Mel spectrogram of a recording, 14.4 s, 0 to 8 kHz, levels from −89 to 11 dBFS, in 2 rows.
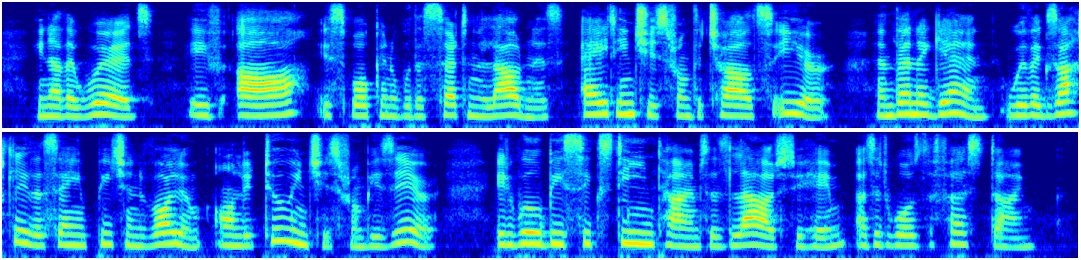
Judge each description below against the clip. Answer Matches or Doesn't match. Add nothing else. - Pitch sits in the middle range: Doesn't match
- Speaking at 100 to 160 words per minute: Doesn't match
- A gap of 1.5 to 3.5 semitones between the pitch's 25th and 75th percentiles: Matches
